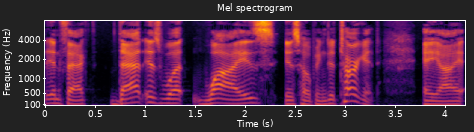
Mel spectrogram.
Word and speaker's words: WSE: Cerebras is calling this new monster chip the Wafer Scale Engine, or WSE, although they want you to pronounce that WISE for the purposes of future marketing.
